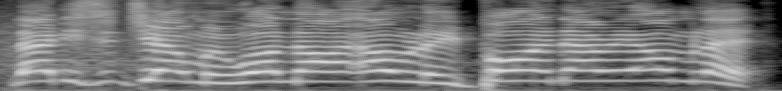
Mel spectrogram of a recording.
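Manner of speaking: high, loud showman intro; concert announcer. Pretend. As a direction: hype up the band's entrance. Announces the band on stage.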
